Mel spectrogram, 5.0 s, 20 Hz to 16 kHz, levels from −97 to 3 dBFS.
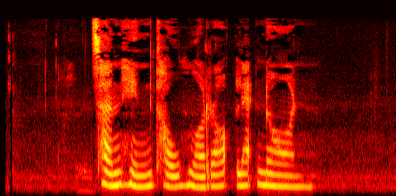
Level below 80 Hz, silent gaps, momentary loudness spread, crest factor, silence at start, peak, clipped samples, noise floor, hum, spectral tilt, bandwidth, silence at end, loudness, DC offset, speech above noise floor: -80 dBFS; none; 14 LU; 26 dB; 1.15 s; -2 dBFS; under 0.1%; -60 dBFS; none; -2 dB/octave; 11.5 kHz; 1.05 s; -24 LUFS; under 0.1%; 34 dB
